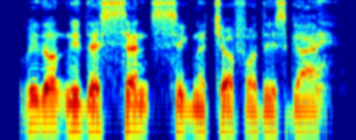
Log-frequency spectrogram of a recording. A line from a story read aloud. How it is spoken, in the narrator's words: Lieutenant Kruger grunted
